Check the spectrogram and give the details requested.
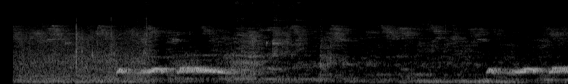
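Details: Zebra dove of the Bangkok perkutut type giving its song in the style called kuk 2x: a mellow, bubbling, rolling coo phrase of about one second, repeated roughly three and a half seconds later, over faint background hiss.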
